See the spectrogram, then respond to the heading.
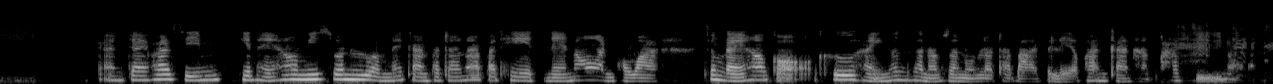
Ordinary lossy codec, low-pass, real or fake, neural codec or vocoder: none; 7.2 kHz; real; none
